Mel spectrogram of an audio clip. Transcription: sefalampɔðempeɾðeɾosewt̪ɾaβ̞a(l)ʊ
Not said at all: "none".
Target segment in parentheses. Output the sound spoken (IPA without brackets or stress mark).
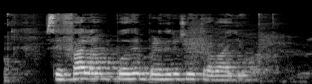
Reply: ʎ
